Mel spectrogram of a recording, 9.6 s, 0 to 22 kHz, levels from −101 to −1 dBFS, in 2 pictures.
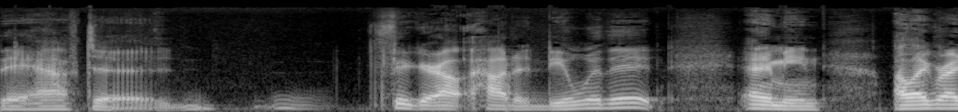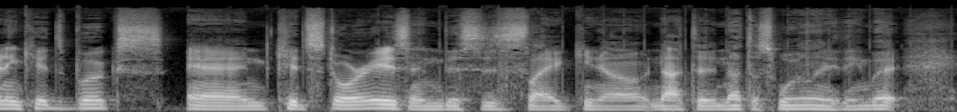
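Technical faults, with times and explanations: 6.59 to 9.58 s, Wi-Fi interference: right after "kids books and kids", a steady ticking about 35 dB below the speech runs to the end, ten per second. A nearby radio's beacon, repeating every 102.4 ms, is rectified by the audio circuit.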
